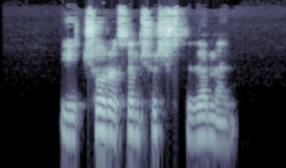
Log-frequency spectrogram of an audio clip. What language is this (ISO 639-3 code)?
kab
